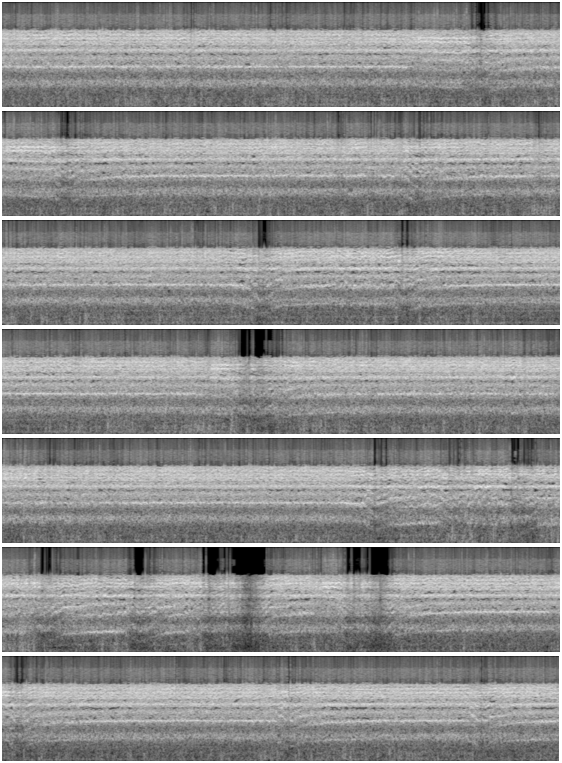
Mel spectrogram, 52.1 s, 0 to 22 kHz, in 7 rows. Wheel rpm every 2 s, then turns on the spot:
230, 230, 230, 200, 210, 230, 200, 230, 230, 190, 210, 230, 200, 210, 230, 230, 240, 200, 150, 150, 140, 170, 210, 230, 210, 220.
none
